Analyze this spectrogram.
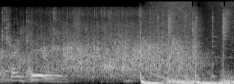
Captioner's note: applause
